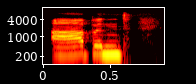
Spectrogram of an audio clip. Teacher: Also bei Abend wäre das eben ein Zweisilber und er ist eben auch trochäisch, also anfangsbetont.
